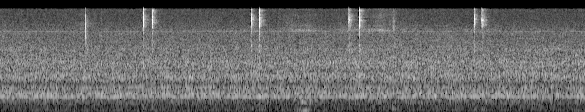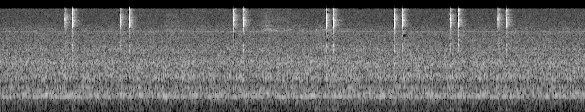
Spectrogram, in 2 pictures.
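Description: A computer mouse clicks now and then.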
